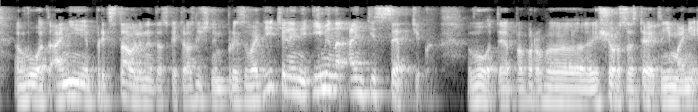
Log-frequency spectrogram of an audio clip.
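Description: Very fast speech from a man with lively intonation and a medium pitch. Noticeable noise sits in the background. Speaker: ophthalmologist, professor. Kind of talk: radio call-in interview. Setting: radio studio.

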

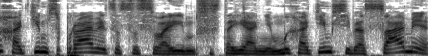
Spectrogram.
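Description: Here is a woman with an ordinary speaking voice. She talks at a moderate pace with lively intonation. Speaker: psychologist. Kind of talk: radio talk show interview. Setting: radio studio.

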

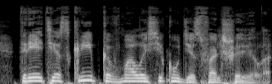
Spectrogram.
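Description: Here a man talks with a fairly high pitch. His voice is somewhat breathy, and his pace is moderate. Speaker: radio host. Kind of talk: radio interview.

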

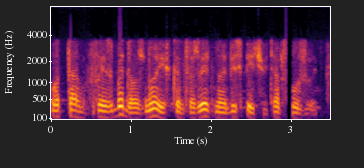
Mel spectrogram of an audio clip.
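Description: A man with a normal speaking voice talks at a moderate pace and medium pitch. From Crimea (Sevastopol). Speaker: caller, former security officer. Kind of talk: phone-in opinion. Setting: phone call.

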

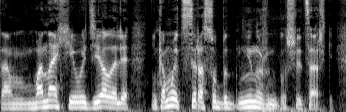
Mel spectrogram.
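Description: A man talks with an ordinary speaking voice. It sits fairly high in pitch, with ordinary pitch variation. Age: 30s. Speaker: cheese shop owner and cheese expert. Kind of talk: radio interview. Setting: radio studio.

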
